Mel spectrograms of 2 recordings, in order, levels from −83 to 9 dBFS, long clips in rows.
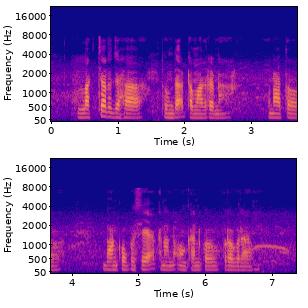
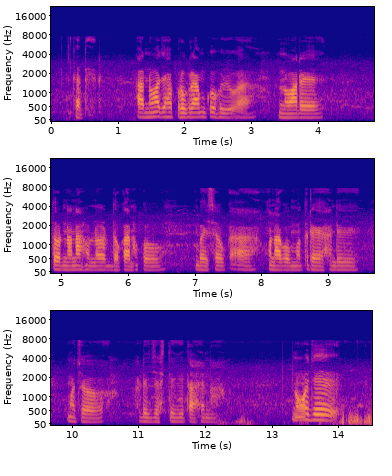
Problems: background sounds at intervals, continuous background conversations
